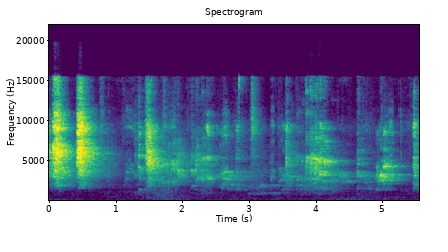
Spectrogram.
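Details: Hungry budgerigar chicks, six in one nest at day 24, making rough wheezy begging squawks in irregular bursts, loudest at the start and near the end.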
